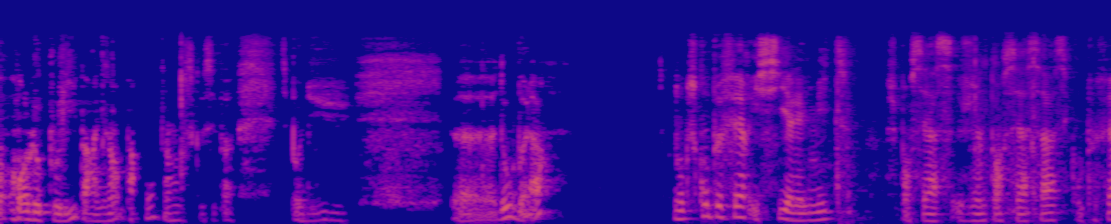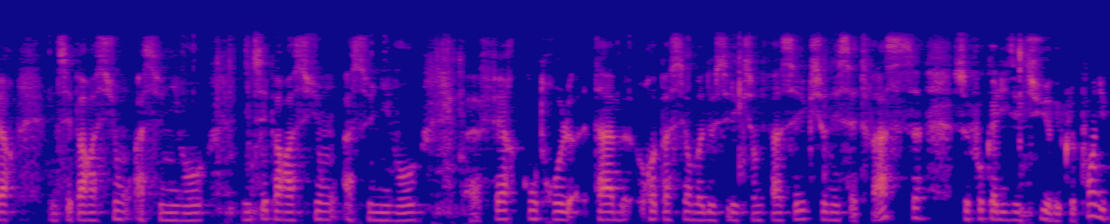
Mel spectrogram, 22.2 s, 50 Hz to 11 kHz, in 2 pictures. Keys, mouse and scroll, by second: 1.1 Tab, 1.1-1.7 scroll down 1, 1.7-3.5 middle drag, 6.5-7.0 scroll up 1, 7.0-9.2 middle drag, 8.3 Tab, 8.9 scroll up 1, 10.2 ctrl+r, 13.5 ctrl+r, 15.6 ctrl+Tab, 18.0-19.5 right drag, 18.5 click, 19.2-20.2 middle drag.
